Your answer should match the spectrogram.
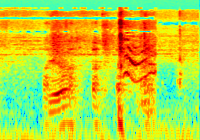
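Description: A short spoken "yeah", then, about a second in, a brief high-pitched yelp that climbs sharply in pitch and falls back.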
